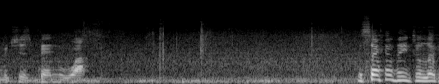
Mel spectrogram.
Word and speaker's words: Benoit: to mention is William Benway born in Vermont and the name that shows up on the recruitment records is a rough approximation of the French pronunciation of his name which is Benoit the second thing to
